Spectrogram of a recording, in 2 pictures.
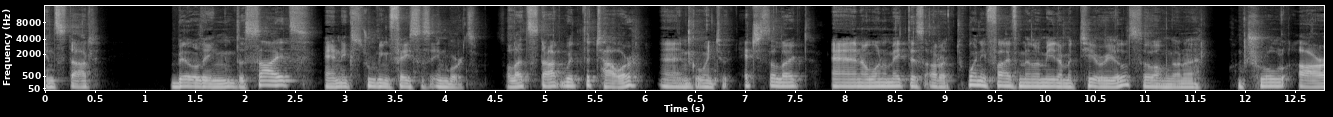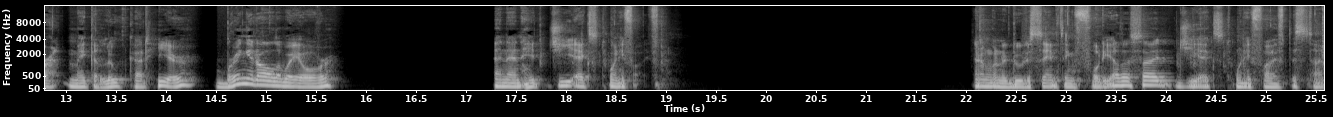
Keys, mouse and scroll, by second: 4.5 scroll down 1, 4.6 click, 5.0 middle click, 5.3 scroll up 1, 5.6 shift+middle click, 6.0 middle click, 6.1 Tab, 7.8 shift+middle click, 10.3 shift+middle click, 12.0 ctrl+r, 17.8 g, 22.1 ctrl+r, 24.1 g.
